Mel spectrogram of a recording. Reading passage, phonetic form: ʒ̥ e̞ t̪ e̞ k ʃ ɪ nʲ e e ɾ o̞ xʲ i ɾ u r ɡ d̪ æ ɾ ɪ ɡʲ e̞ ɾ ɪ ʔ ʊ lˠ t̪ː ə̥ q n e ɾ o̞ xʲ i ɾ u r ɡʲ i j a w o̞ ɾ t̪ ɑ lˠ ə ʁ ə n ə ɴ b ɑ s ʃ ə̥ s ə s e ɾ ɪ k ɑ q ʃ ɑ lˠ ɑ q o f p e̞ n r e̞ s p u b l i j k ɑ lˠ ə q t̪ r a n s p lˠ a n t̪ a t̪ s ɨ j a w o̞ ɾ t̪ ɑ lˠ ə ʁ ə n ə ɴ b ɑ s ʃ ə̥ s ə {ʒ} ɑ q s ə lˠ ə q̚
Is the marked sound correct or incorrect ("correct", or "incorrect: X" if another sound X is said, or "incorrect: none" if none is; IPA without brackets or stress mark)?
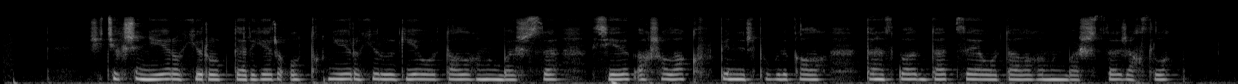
correct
